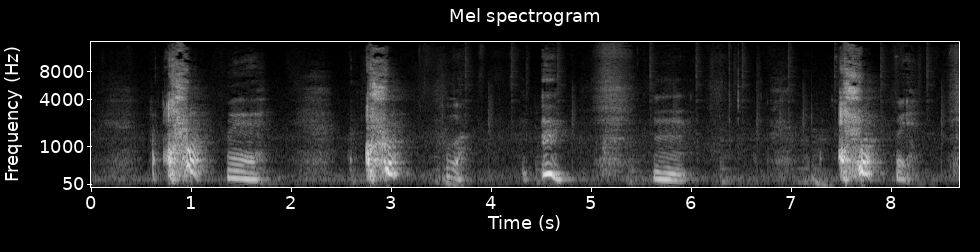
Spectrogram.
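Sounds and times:
speech: 0.6 - 1.8, 2.8 - 6.1, 7.5 - 8.3
sneeze: 0.7 - 1.2.

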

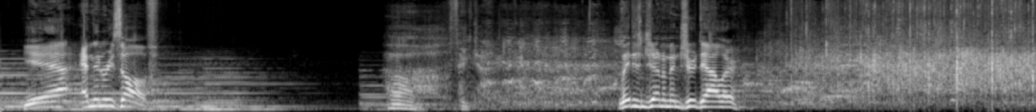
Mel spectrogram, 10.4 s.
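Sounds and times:
speech: 0.2 - 1.7, 3.9 - 5.0, 6.2 - 7.5
laughter: 4.0 - 6.4
audience applause: 7.6 - 10.3.

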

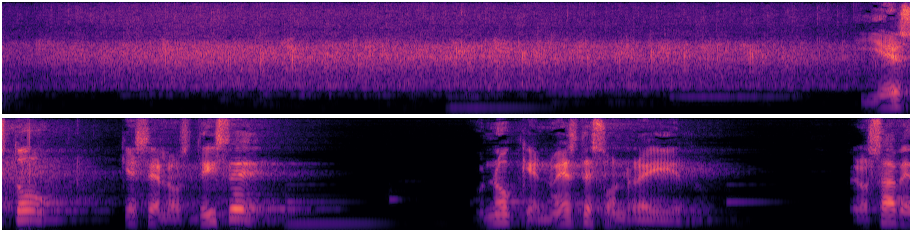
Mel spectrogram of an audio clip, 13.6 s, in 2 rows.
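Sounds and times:
audience applause: 0.0 - 7.5
speech: 6.4 - 9.0, 10.4 - 12.1, 13.2 - 13.6.

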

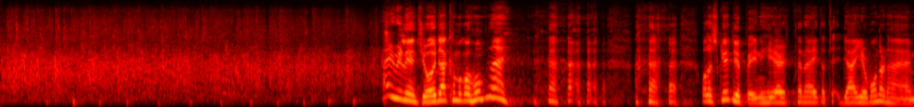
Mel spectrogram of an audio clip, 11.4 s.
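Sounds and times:
audience applause: 0.0 - 5.2
speech: 4.9 - 11.4
laughter: 6.7 - 8.5.

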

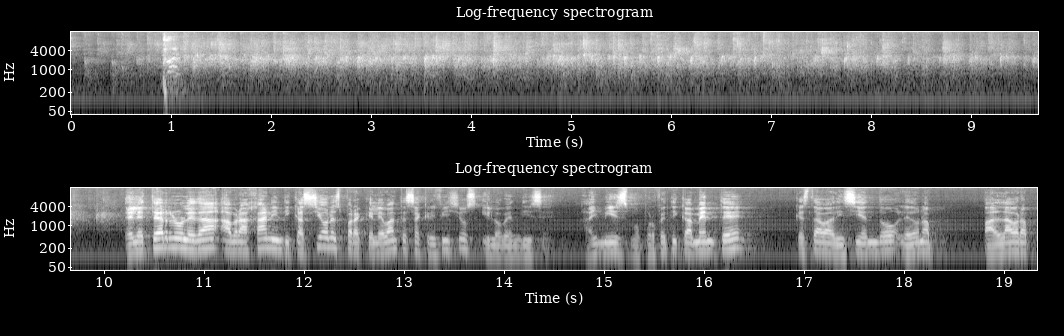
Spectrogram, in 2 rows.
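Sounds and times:
audience applause: 0.0 - 10.7
speech: 10.2 - 19.3.

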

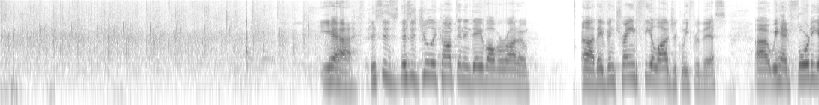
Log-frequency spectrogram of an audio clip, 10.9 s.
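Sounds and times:
round of applause: 0.0 - 4.9
speech: 4.3 - 7.2, 7.8 - 10.9.

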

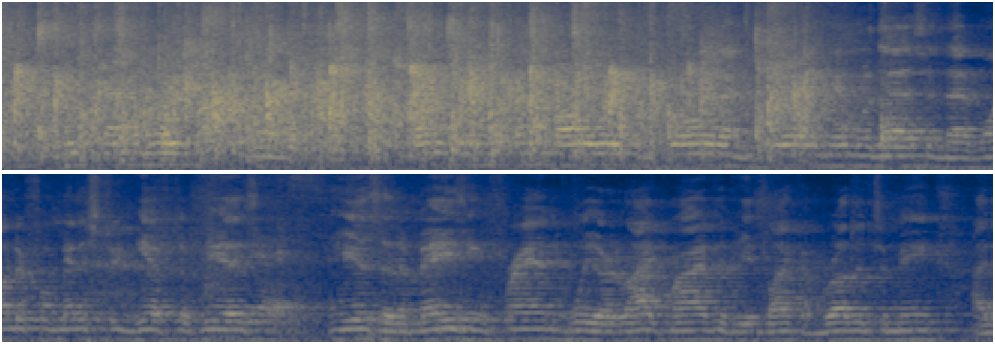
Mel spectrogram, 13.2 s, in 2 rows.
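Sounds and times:
audience hand clapping: 0.0 - 6.1
speech: 9.4 - 13.2.

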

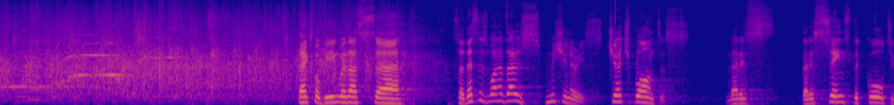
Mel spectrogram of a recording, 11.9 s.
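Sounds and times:
church congregation clapping to welcome a guest missionary during a Sunday service: 0.0 - 6.0
speech: 4.0 - 5.5, 6.1 - 11.9.

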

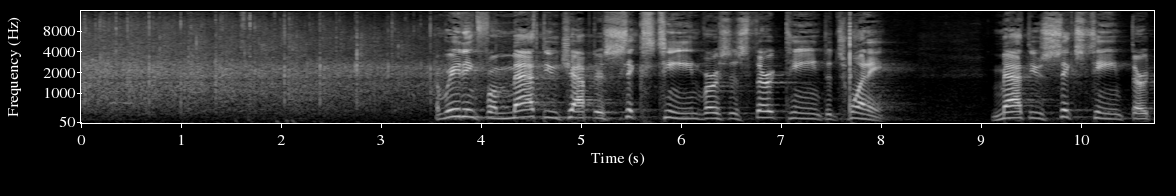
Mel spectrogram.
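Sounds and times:
audience applauding: 0.0 - 3.7
speech: 3.6 - 8.1, 9.1 - 10.7.

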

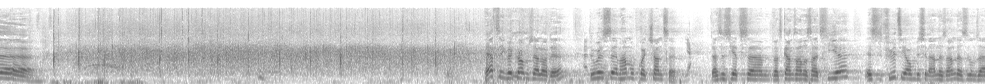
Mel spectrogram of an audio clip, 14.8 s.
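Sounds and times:
audience applause: 0.4 - 7.6
speech: 7.3 - 14.7.

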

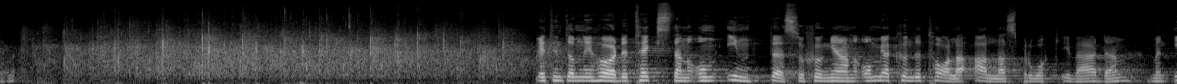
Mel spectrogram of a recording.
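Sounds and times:
applause: 0.0 - 5.7
speech: 5.4 - 11.7.

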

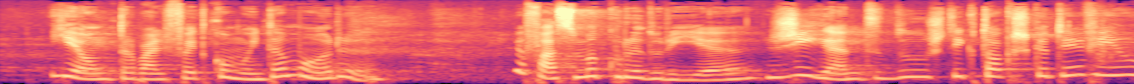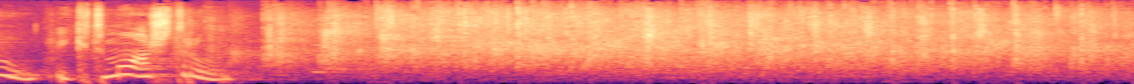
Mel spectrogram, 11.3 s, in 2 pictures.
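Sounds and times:
speech: 0.2 - 7.1
people clapping: 6.6 - 11.3.

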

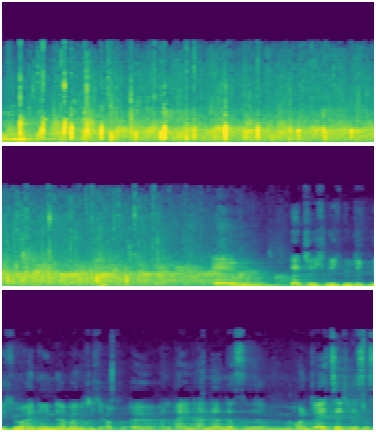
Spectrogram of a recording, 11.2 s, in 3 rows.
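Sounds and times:
audience applause: 0.0 - 6.6
speech: 5.9 - 11.1.

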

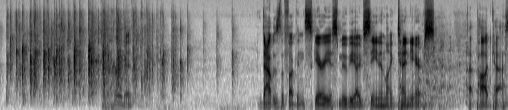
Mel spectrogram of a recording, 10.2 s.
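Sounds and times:
audience applause: 0.0 - 3.9
speech: 2.3 - 2.9, 5.2 - 8.8, 9.4 - 10.1
laughter: 8.4 - 9.6.

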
